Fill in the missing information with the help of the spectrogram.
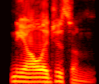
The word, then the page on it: neologism: American English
